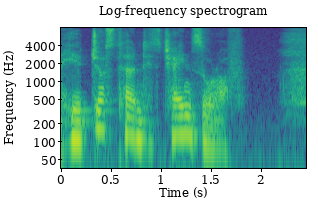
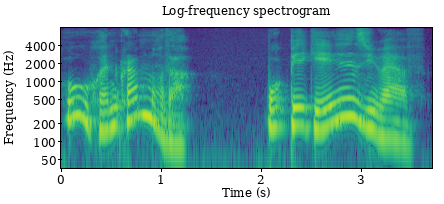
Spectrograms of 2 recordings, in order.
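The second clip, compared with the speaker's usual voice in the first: put-on little girl; 8 semitones higher, slower than usual.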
